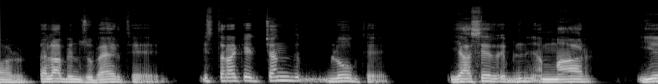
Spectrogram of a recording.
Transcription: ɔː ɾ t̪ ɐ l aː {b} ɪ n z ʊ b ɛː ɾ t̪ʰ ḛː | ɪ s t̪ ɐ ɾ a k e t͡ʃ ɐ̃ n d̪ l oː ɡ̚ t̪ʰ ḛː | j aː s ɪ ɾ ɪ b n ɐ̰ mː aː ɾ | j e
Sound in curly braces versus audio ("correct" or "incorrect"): correct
